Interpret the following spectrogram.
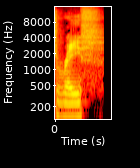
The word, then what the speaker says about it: Ralph: It's spelled Ralph. It's pronounced Rafe.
